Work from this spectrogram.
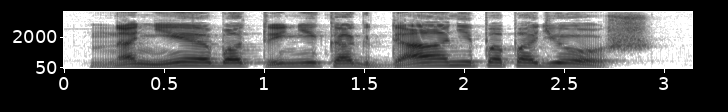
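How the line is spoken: Loud shout down chimney. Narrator (Russian): студент громким голосом прокричал в трубу камина

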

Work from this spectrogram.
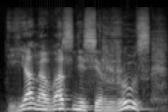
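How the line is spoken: Laughing. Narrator (Russian): смеялся он

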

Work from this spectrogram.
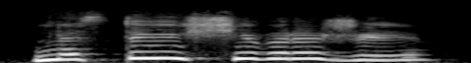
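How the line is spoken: Exclaim. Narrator (Russian): воскликнул Фредерик Лин

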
